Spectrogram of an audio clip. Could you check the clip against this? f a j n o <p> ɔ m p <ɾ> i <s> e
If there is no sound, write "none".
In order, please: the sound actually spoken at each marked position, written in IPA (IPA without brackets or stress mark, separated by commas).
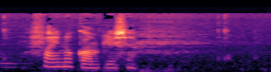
k, l, s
